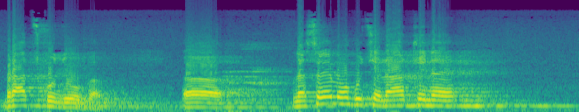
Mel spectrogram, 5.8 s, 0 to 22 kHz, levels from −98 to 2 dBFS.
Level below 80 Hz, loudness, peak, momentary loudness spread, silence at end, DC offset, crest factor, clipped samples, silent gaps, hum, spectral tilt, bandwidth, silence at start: -36 dBFS; -9 LUFS; 0 dBFS; 16 LU; 0 s; 0.4%; 10 dB; 4%; none; none; -6 dB/octave; 15.5 kHz; 0 s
